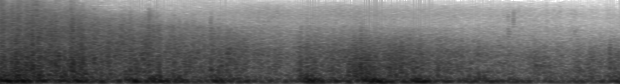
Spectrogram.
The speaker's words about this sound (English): My grandpapa then immediately ordered one of the forward cannons to fire at the fleeing dark elf sea serpent, even though they were not in range.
